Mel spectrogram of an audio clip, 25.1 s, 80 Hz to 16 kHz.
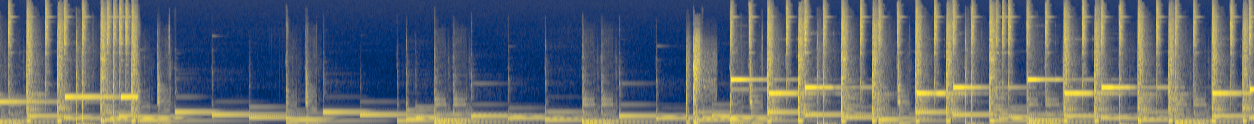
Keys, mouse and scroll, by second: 0.6 double click, 1.5 right click, 8.9-9.8 typing, 10.8-11.4 typing.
